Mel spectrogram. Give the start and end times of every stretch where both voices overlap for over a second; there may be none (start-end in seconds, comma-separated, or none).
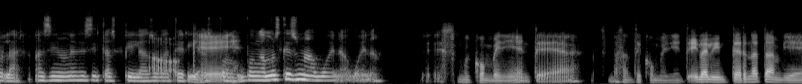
none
